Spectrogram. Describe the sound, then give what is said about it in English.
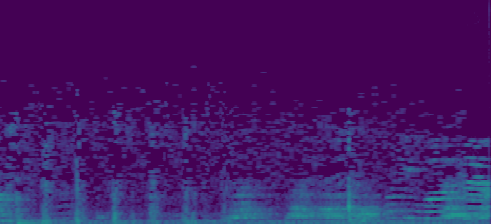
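A dog barks several times in quick, sharp bursts, with one more bark later on, over a steady background of indistinct voices and room noise. “Oh, that darn dog is really fouling us up.”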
